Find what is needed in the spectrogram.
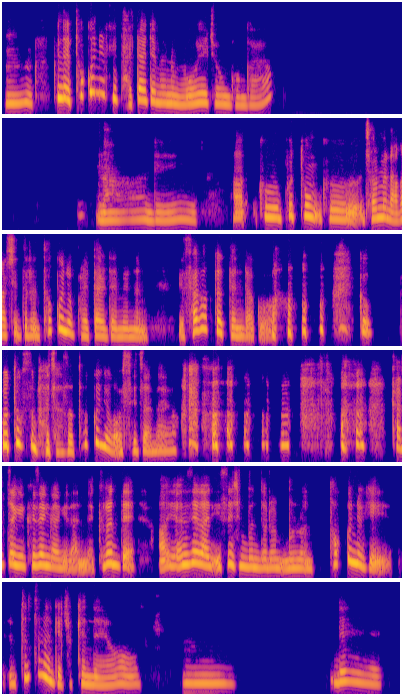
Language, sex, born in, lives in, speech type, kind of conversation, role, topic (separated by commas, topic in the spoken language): Korean, female, South Korea, South Korea, conversation, unstructured, none, 어떤 취미가 스트레스 해소에 가장 도움이 되나요?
